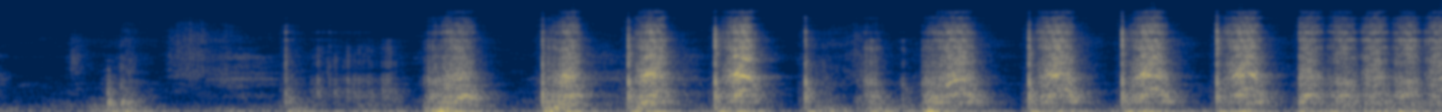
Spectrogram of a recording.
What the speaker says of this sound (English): Filing sideways like this ensures that the filed surface stays square to the sides of the gate.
